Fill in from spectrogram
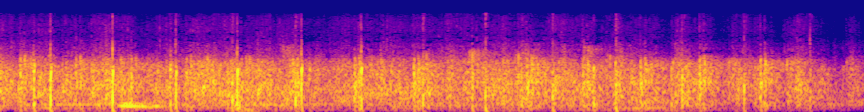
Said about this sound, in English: Now, if we could give our panel a round of applause for joining us tonight.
